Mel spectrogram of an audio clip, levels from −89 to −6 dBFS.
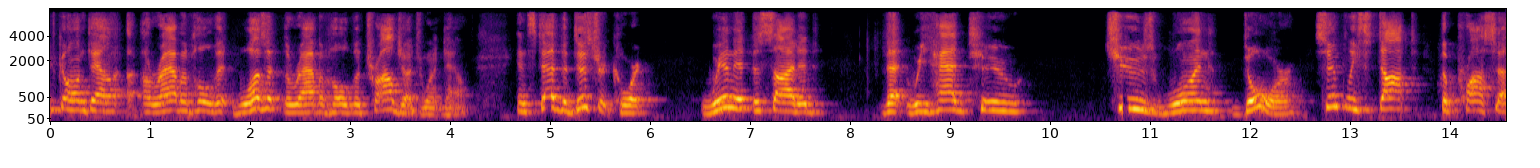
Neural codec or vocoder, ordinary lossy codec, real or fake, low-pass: codec, 16 kHz, 6 kbps, DAC; MP3, 48 kbps; fake; 7.2 kHz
